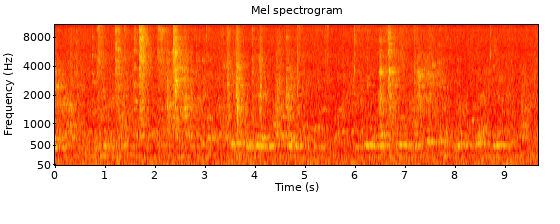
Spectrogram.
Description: The noise of a cafe. There is no code.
